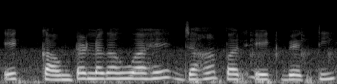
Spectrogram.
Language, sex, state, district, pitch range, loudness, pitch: Hindi, female, Rajasthan, Jaipur, 235-265 Hz, -15 LUFS, 245 Hz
